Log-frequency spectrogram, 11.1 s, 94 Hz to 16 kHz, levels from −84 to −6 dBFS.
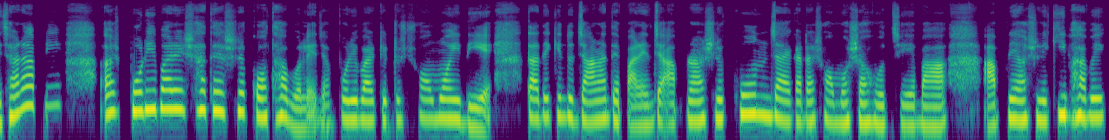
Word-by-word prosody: এছাড়া 235 - +2
আপনি 335 +2 -14 0.5
আ - - +5 0.2
পরিবারের 295 +1 +4
সাথে 285 0 +1
আসলে 270 +1 0 0.2
কথা 220 +1 +1
বলে, 150 - -2
যে 165 - -6 0.2
পরিবারকে 200 -1 +2
একটু 205 - -7 0.2
সময় 210 0 +1
দিয়ে 150 -2 +1 0.4
তাদের 215 +1 +1
কিন্তু 220 -1 0
জানাতে 200 +1 +1
পারেন, 170 +1 -1
যে - - +1
আপনার 195 +1 -1
আসলে 210 0 0 0.2
কোন 245 0 +4 0.2
জায়গাটা 195 -2 0
সমস্যা 185 0 -1
হচ্ছে, 170 0 -4 0.2
বা 165 0 +1 0.6
আপনি 205 +4 -1
আসলে 205 -1 -1
কিভাবে 225 -2 +3
210 Hz, 150 wpm, -19 LUFS, 190-235 Hz, 0.6 s, আ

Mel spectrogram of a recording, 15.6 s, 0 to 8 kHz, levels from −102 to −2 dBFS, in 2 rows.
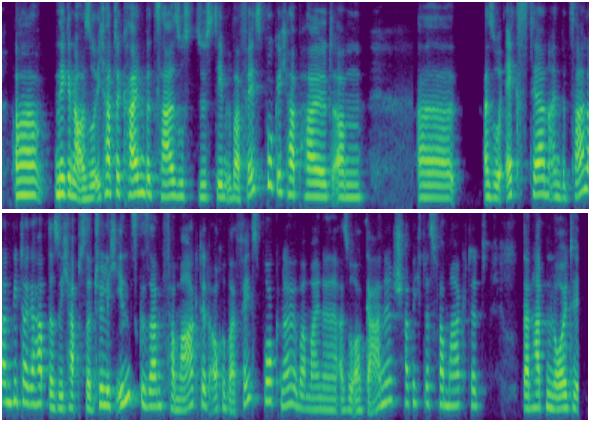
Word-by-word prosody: Äh, 215 0 +5 0.2
ne, 230 +1 +6
genau. 225 -8 +5
Also, 155 +4 +1
ich 195 - -2
hatte 240 0 +5
kein 230 +1 +5
Bezahlsus 195 -4 +1
System 180 0 -2
über 160 +2 +1
Facebook. 330 +4 -2
Ich 255 -2 -3
habe 220 0 +3
halt, 190 -1 +3
ähm, 180 0 -1 0.7
äh, 175 -1 0 0.4
also 180 -2 +1
extern 225 +1 +2
einen 185 -2 -5
Bezahlanbieter 265 - 0
gehabt. 245 0 +1
Also, 185 -2 -1
ich 180 +2 -6
habe 180 0 +1
es 180 - -7
natürlich 220 +5 0
insgesamt 230 - 0
vermarktet, 225 +5 -1
auch - - -3
über 155 -7 -3
Facebook, 285 - -3
ne, 225 +3 -3
über 190 -6 -4
meine 160 -2 -7
also 155 +1 -6
organisch 265 - -4
habe 255 +1 -4
ich 255 - -16
das 245 0 -7
vermarktet. 220 -1 -5 0.5
Dann 180 0 +2
hatten 190 0 0
Leute, 180 +1 +1
215 Hz, 165 wpm, -22 LUFS, 180-235 Hz, 0.7 s, ne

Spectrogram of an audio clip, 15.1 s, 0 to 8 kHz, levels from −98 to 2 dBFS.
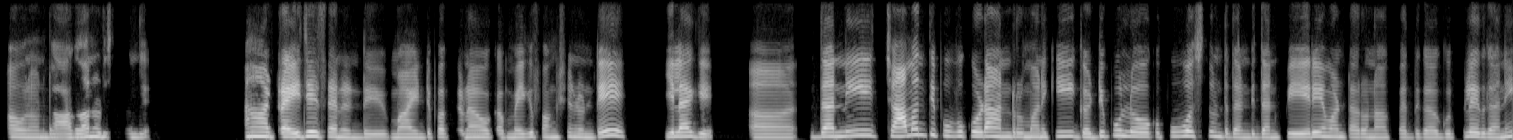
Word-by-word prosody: అవునవును. 200 -1 -2
బాగా 190 +4 0
నడుస్తుంది. 210 -3 -4 1.0
ఆ! - - +5 0.3
ట్రై 230 -1 +9
జేశానండి. 205 -7 +2 0.3
మా 195 - 0
ఇంటి 190 +2 -6
పక్కన 200 -1 -5 0.2
ఒక 200 - -7
అమ్మాయికి 200 +3 -2
ఫంక్షనుంటే 210 +2 0 0.7
ఇలాగే 240 -4 +3 0.5
ఆహ్, 195 0 -2 0.3
దాన్ని 245 +4 +4 0.3
చామంతి 320 +6 +5
పువ్వు 265 -2 -2
కూడా 255 0 +4
అనరు. 230 0 -2
మనకి 220 +4 -2 0.2
గడ్డిపూల్లో 255 +5 -1
ఒక 230 - -10
పువ్వొస్తుంటుందండి, 245 -7 -2
దాని 195 0 -2
పేరేమంటారో 210 -1 0
నాకు 195 0 -7
పెద్దగా 190 0 -6
గుర్తులేదు 225 +4 -1
గానీ 200 +5 -1
215 Hz, 115 wpm, -23 LUFS, 200-245 Hz, 1.0 s, ట్రై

